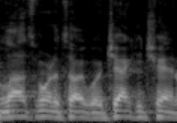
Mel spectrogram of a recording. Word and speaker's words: Jackie Chan: many jackie in china they call me jackie chan and some people call me jackie chan right like jackie chang whatever yeah as long as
